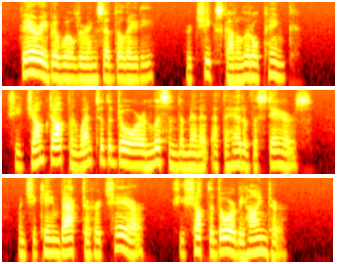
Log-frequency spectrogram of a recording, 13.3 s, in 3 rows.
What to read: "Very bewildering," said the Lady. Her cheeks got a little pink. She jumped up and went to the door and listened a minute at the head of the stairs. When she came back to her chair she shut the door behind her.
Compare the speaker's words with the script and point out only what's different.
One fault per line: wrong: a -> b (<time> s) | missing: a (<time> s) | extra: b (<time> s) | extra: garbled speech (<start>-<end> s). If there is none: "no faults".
no faults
